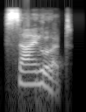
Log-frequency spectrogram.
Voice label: "sinuate", Indian

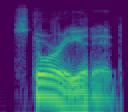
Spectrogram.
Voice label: "storiated", American

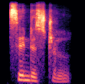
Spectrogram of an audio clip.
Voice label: "sinistral", Indian

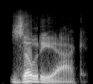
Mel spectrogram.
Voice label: "zodiac", American

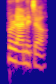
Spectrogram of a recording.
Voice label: "parameter", Indian; Dictionary

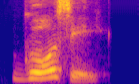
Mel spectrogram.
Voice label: "gauzy", Indian

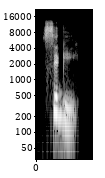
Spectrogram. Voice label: "ciggy", Indian

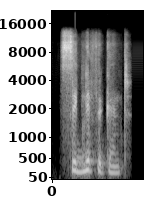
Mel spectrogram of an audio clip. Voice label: "significant", Indian

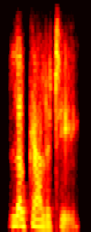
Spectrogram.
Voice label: "locality", Indian

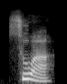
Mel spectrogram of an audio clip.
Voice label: "sewer", Indian

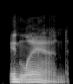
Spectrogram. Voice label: "inland", American

